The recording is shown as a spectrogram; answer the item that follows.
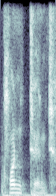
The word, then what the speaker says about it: content: Whereas for noun meaning, the accent falls on the first syllable.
